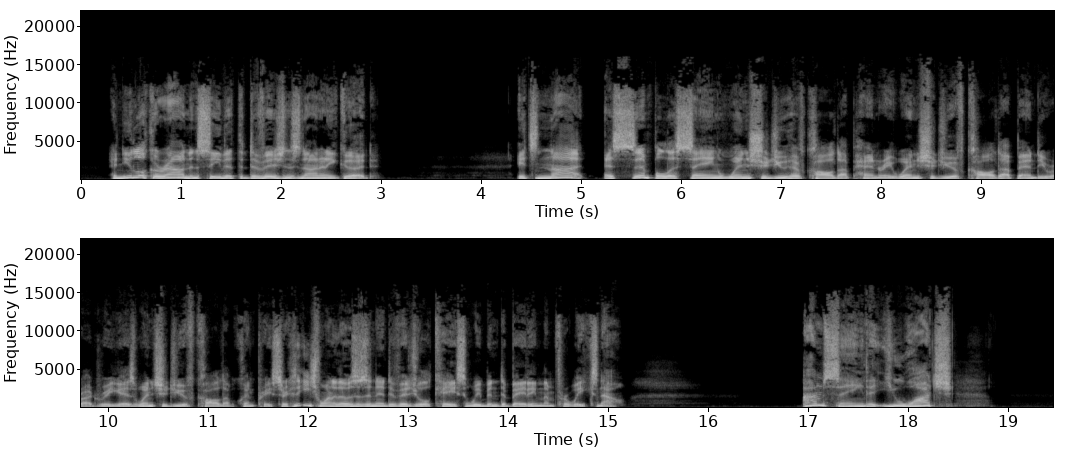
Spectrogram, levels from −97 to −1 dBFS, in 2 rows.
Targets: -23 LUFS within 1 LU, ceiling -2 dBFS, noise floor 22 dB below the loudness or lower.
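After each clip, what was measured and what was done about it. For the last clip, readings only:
loudness -27.5 LUFS; peak level -15.5 dBFS; loudness target -23.0 LUFS
-> trim +4.5 dB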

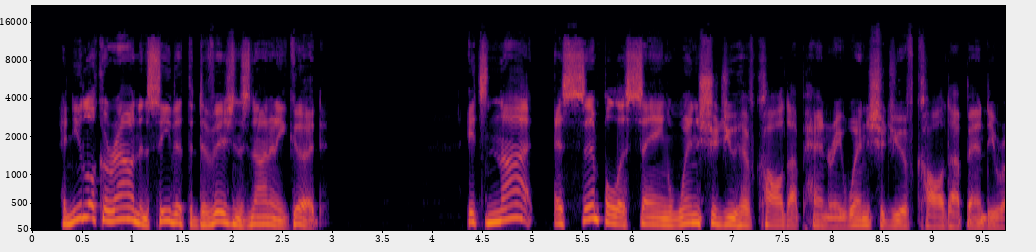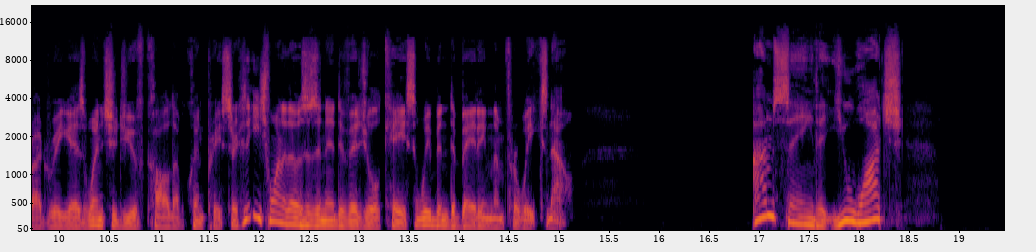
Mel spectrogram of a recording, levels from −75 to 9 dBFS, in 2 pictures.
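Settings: loudness -23.0 LUFS; peak level -11.0 dBFS; noise floor -77 dBFS

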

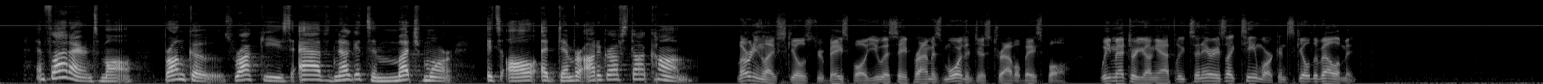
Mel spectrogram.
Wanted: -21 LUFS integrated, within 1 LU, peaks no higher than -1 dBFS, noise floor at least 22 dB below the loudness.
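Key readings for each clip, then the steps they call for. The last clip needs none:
tick rate 28 per s; steady tone 6.3 kHz; tone level -54 dBFS; loudness -27.0 LUFS; peak level -8.5 dBFS; loudness target -21.0 LUFS
-> de-click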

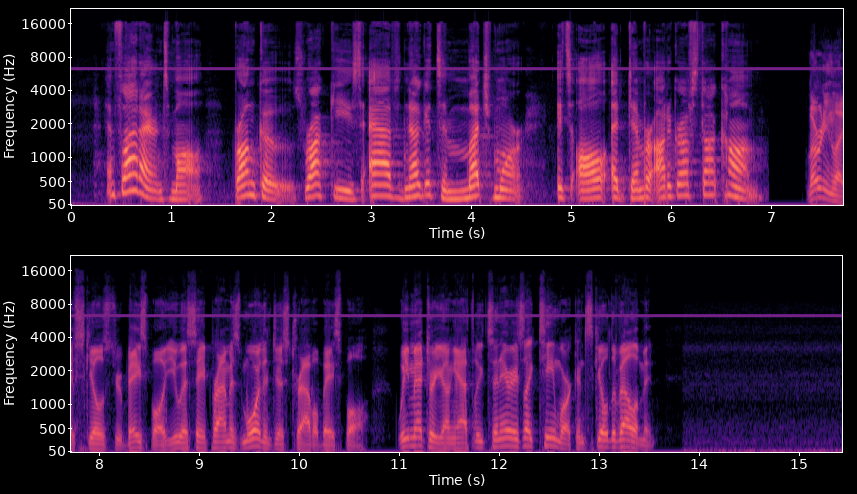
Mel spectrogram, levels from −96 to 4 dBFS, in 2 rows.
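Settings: tick rate 0 per s; steady tone 6.3 kHz; tone level -54 dBFS
-> band-stop 6.3 kHz, Q 30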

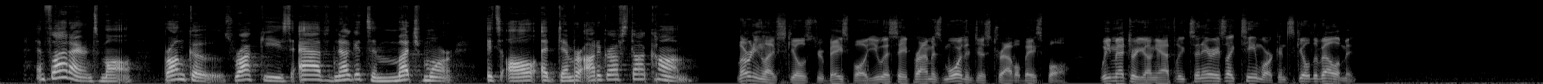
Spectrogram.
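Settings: steady tone not found; loudness -27.0 LUFS; peak level -8.5 dBFS; loudness target -21.0 LUFS
-> trim +6 dB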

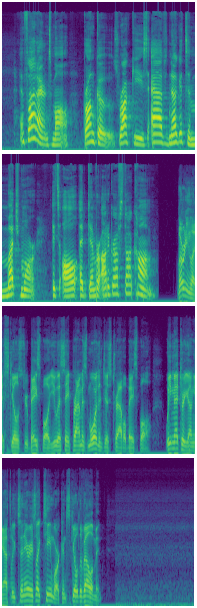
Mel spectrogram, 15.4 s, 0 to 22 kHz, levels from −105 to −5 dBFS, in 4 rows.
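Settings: loudness -21.0 LUFS; peak level -2.5 dBFS; noise floor -52 dBFS

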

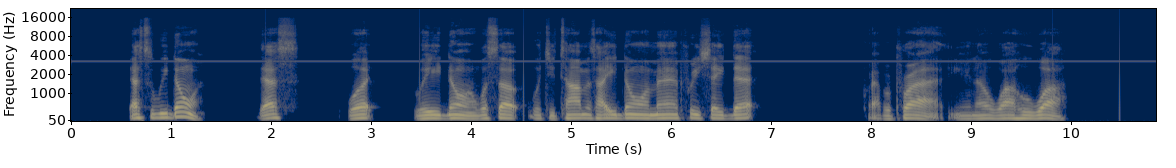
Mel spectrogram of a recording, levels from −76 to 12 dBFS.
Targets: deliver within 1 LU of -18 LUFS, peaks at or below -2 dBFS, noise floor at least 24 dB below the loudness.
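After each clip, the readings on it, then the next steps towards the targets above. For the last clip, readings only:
clicks found 5; steady tone 3.2 kHz; tone level -49 dBFS; loudness -22.0 LUFS; peak level -4.0 dBFS; loudness target -18.0 LUFS
-> de-click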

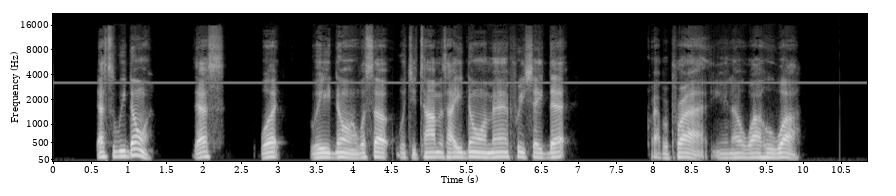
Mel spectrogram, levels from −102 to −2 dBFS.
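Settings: clicks found 0; steady tone 3.2 kHz; tone level -49 dBFS
-> band-stop 3.2 kHz, Q 30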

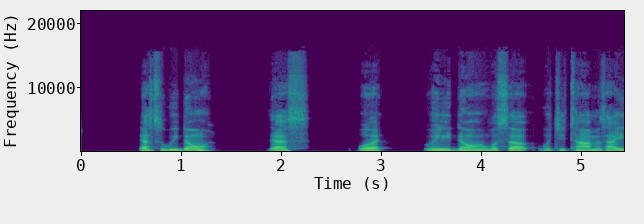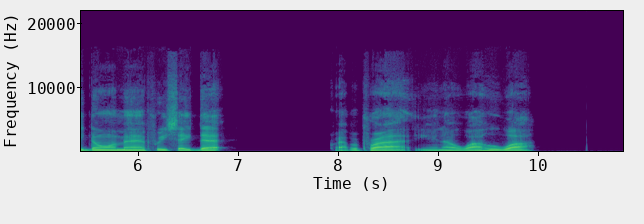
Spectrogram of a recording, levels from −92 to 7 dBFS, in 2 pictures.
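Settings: steady tone not found; loudness -22.0 LUFS; peak level -4.0 dBFS; loudness target -18.0 LUFS
-> trim +4 dB; peak limiter -2 dBFS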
